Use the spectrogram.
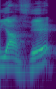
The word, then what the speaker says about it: Yahvé: Eu creio que o nome de Deus hoje, ele deve ser pronunciado como Yahvé é salvação.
